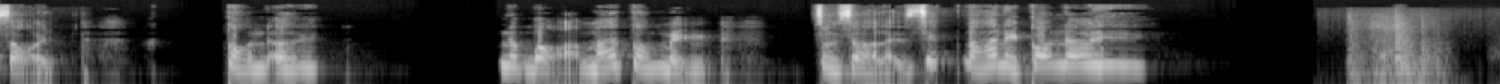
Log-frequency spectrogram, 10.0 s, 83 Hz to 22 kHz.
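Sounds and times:
speech: 0:00.0 - 0:00.6, 0:01.5 - 0:02.2, 0:03.3 - 0:07.7
two windows flung open by fierce wind and smashing: 0:09.0 - 0:09.9.

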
